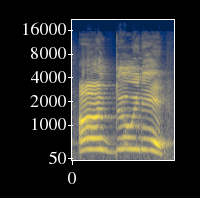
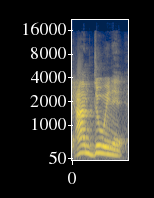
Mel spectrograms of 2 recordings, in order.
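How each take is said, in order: First: Much higher, drawn-out, slow whiny insistence; childish mock whine. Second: Said in the usual way. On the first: Iris sulkily insists to Barry, high mock whine. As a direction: stretch it out like a sulky kid.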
